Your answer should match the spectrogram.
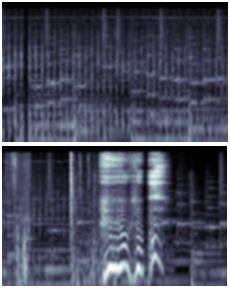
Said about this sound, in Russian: Смотрите, в небе вертолет с грузом.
